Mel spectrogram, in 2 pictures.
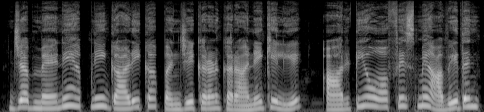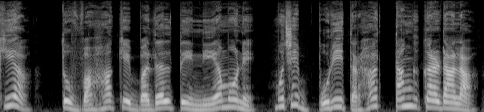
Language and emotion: Hindi, angry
